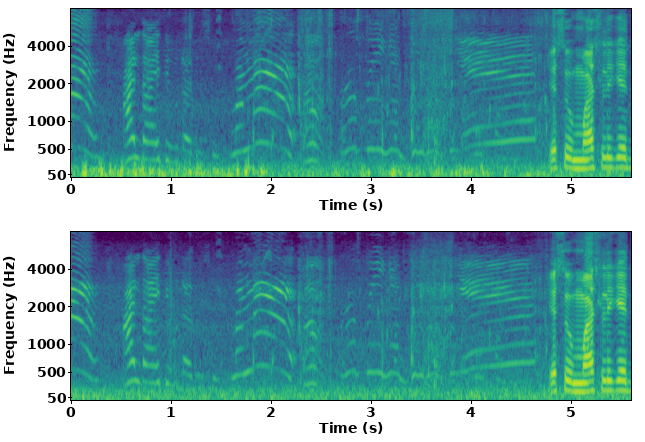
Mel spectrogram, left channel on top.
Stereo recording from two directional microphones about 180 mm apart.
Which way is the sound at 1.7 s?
5° left (ahead or behind).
